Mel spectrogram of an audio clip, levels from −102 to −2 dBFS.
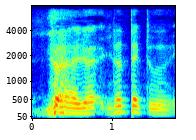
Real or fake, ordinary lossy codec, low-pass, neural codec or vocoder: fake; none; 7.2 kHz; codec, 16 kHz, 1.1 kbps, Voila-Tokenizer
